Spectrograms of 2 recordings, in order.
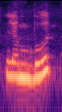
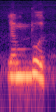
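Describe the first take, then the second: The two takes are said the same way.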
